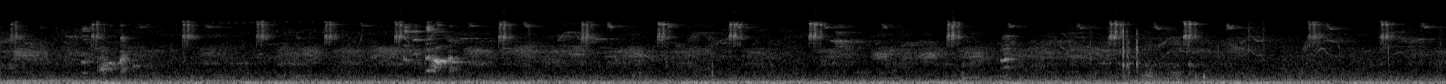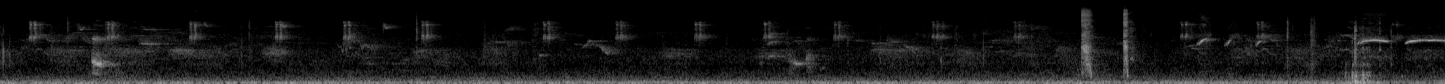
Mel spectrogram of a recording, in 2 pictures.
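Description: Birds chirping continually, short high chirps coming two or three times a second over a low steady rumble. A few louder calls and a clearer whistled call come near the end, with a couple of sharp clicks.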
